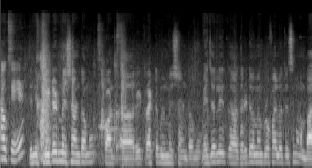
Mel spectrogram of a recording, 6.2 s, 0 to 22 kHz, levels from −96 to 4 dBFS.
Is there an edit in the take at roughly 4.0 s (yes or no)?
yes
